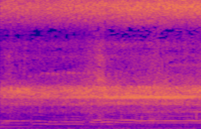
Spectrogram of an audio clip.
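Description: Steady high-pitched drone of night insects, with a faint, slightly wavering hum of a distant engine underneath.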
